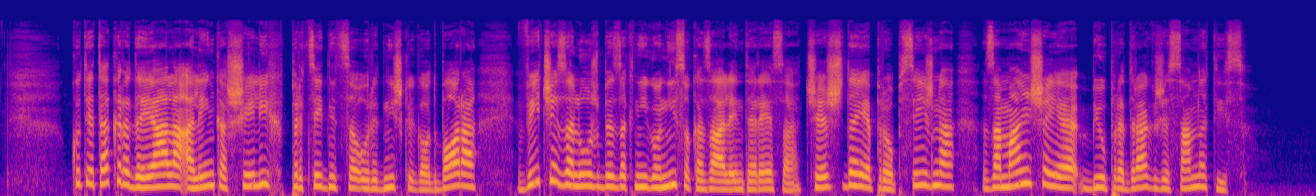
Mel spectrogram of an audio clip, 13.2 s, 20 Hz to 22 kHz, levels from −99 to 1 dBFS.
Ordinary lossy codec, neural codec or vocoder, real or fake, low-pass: none; vocoder, 48 kHz, 128 mel bands, Vocos; fake; 14.4 kHz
